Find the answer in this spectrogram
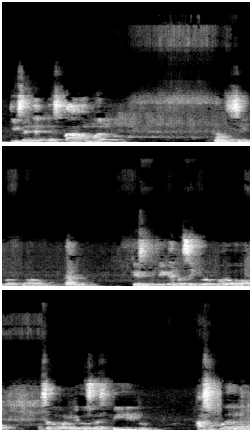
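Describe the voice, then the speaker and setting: A male pastor preaching a sermon, often calling his listeners brothers and pausing to search for words. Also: high voice, noisy background. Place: church hall. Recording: very echoey room from far off.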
